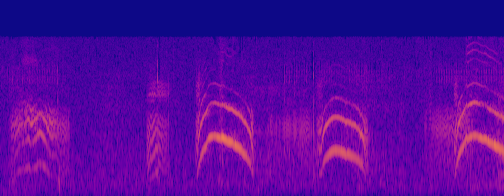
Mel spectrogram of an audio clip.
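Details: Four-day-old Maine Coon kittens from a litter of seven give thin, high mews that arch up and fall, roughly once a second.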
